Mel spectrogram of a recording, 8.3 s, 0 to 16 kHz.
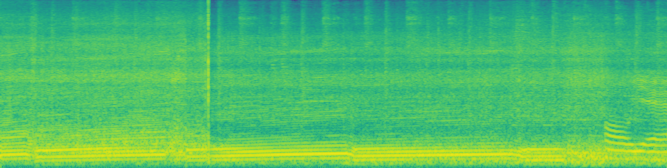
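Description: An Aprilia RS457 sport bike revs and accelerates hard on a test ride, engine pitch climbing through several gear changes with brief dips between, loud and close throughout.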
